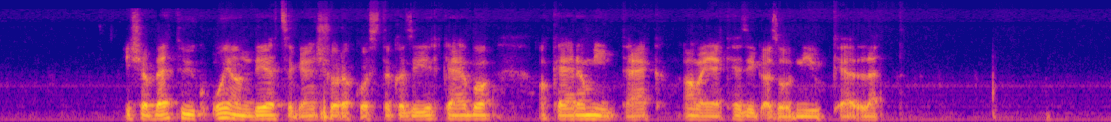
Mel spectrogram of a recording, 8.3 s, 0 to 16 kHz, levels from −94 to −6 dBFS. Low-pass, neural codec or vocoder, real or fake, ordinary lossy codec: 14.4 kHz; none; real; Opus, 24 kbps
